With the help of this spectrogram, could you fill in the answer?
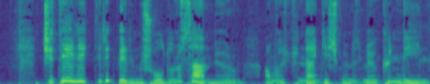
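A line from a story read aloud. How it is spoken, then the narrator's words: Plain. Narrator (Turkish): dedi Tim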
